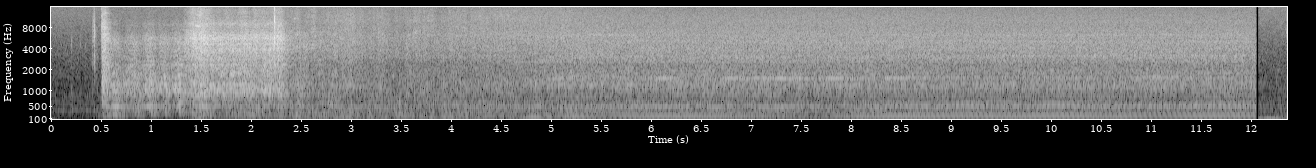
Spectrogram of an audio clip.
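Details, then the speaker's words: Engine before spark plug replacement: cranks, fires and settles into a slightly lumpy, uneven idle with a faint shake from worn plugs. "and just for comparison here's what the engine sounded like before I did the spark"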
